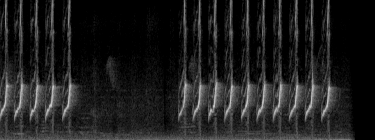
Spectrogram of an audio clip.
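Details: Yellow-bellied prinia song for stirring up captive birds: two bursts of rapid, evenly spaced, bright rising chips, five then about ten, separated by a short pause, with little background.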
